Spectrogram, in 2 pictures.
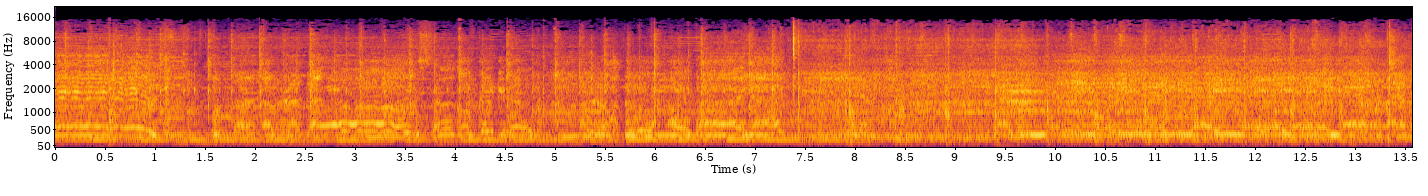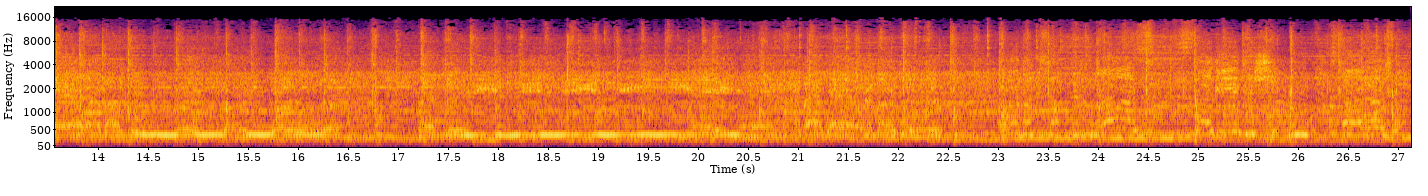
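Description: Live shamanic-rock band playing a song: electric guitar, accordion, frame drum and hand drum together, loud and continuous.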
